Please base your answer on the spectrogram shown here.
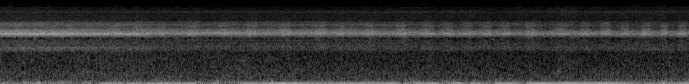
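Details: Cicadas calling from an olive tree on a warm evening while cats climb the branches hunting them; a steady, high, shimmering buzz with a fast pulsing texture holds throughout, over faint low background rumble.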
